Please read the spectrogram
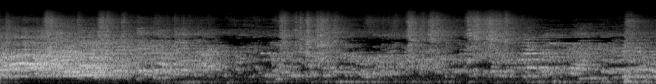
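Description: Overlapping voices of a ringside crowd talking and calling out, echoing in a large hall, loudest in the first second, with a few sharp knocks later.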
